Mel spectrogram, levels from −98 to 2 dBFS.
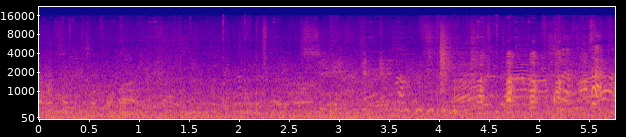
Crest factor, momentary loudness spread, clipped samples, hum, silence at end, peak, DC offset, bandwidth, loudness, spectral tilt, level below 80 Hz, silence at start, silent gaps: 22 dB; 9 LU; under 0.1%; none; 0 s; -10 dBFS; under 0.1%; 16.5 kHz; -32 LUFS; -5.5 dB/octave; -42 dBFS; 0 s; none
